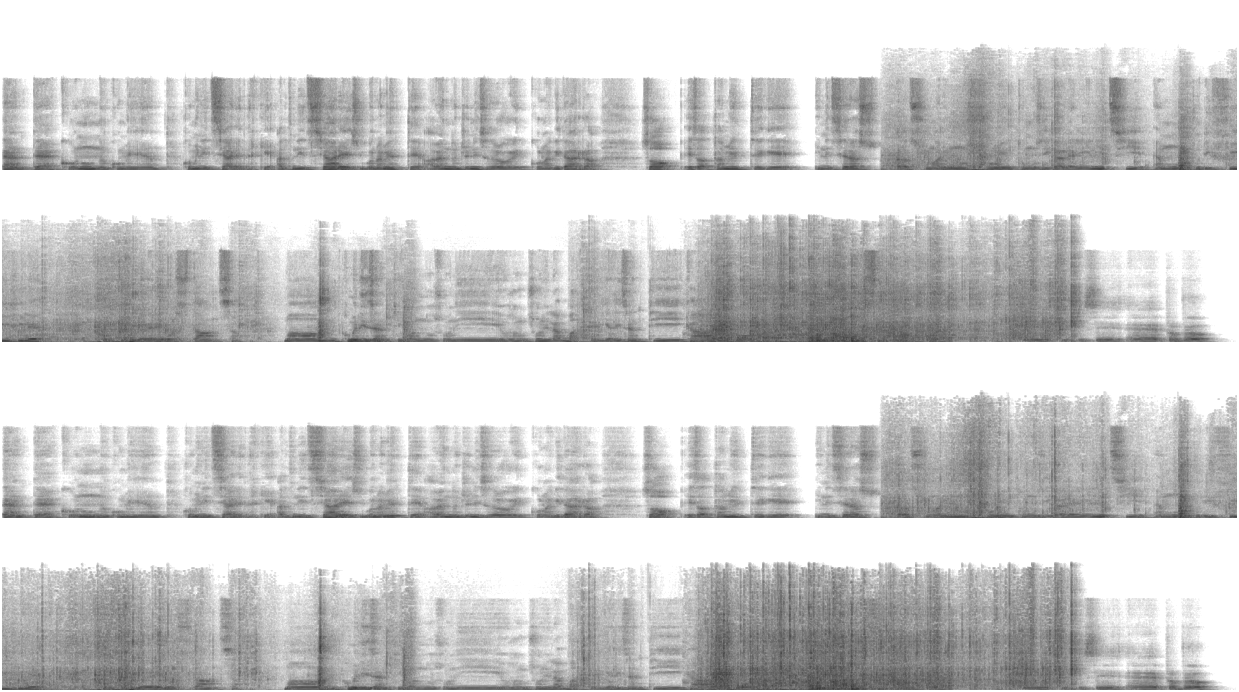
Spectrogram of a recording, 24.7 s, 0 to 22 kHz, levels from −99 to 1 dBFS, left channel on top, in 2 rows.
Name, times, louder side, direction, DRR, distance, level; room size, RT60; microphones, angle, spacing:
voice 1, 0.0-21.9, left 1 dB, 50° left, 1.8 m, -37 dB
sound 1, 8.8-15.8 16.2-16.5 18.0-18.7 19.2-23.1, right 3 dB, 25° right, 1.9 m, -32 dB
voice 2, 22.5-24.3, right 1 dB, 10° right, 4.9 m, -38 dB
7.6 x 6.8 x 5.0 m
head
